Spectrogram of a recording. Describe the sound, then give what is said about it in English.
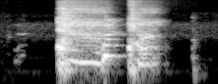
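Two loud, harsh coughs in quick succession, followed by a faint brief noise after them. No one speaks. “Coughing now.”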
